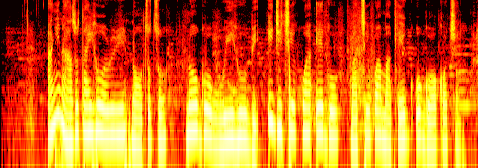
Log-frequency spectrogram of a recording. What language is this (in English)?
Igbo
